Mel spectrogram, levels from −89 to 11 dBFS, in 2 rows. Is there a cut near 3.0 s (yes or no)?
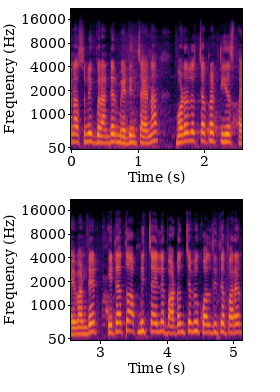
yes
